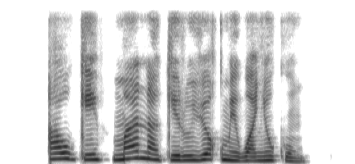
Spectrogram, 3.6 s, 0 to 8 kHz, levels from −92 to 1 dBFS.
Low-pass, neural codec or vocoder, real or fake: 7.2 kHz; codec, 24 kHz, 3.1 kbps, DualCodec; fake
